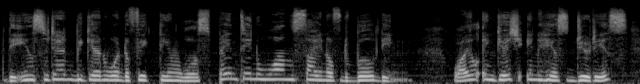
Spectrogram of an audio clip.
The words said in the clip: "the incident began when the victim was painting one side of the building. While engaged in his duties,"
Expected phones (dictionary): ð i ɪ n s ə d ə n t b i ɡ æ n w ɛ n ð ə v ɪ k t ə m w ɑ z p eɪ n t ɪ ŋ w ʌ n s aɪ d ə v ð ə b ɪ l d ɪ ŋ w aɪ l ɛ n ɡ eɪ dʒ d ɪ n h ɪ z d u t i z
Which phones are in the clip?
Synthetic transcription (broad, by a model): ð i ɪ n s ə d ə n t b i ɡ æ n w ɛ n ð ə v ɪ k t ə m w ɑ s p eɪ n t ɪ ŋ w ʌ n s aɪ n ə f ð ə b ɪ l d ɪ ŋ w aɪ l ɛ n ɡ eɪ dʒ ɪ n h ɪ s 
